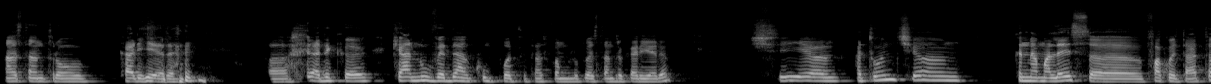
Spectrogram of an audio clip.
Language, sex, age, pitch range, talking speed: Romanian, male, 20-39, 135-175 Hz, 110 wpm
